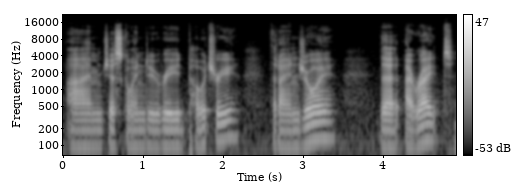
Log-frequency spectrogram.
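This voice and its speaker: A young man, recovering from an illness, who talks in a subdued, hesitant monotone and reads his own poetry. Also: slow, gravelly, smooth. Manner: subdued, low-energy and monotone; hesitant, with fillers and restarts. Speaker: poetry channel creator. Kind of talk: casual talk to camera, then poetry reading.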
